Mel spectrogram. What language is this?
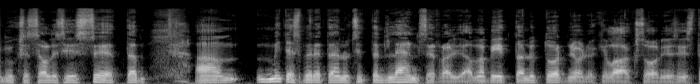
Finnish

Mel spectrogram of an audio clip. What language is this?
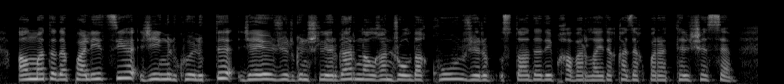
Kazakh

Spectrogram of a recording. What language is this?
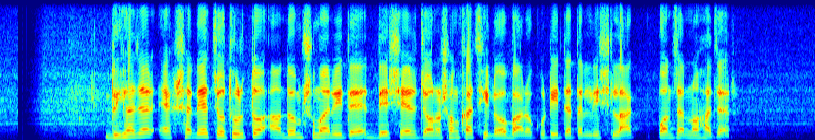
Bangla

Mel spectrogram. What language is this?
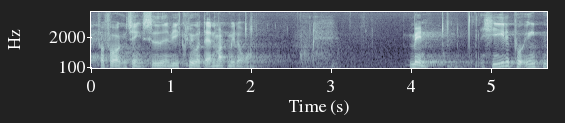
Danish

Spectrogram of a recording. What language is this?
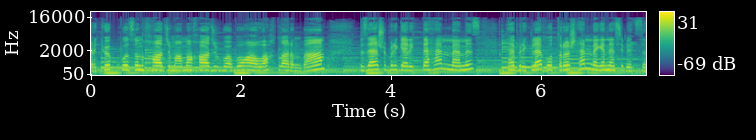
Turkish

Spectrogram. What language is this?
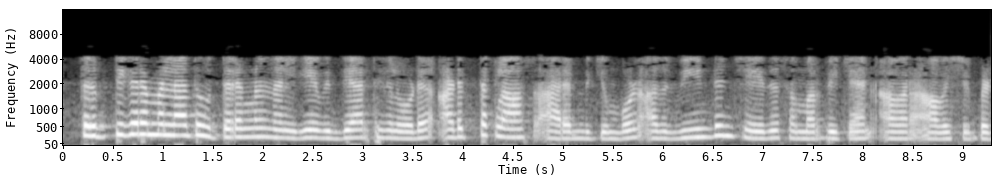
Malayalam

